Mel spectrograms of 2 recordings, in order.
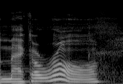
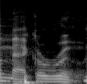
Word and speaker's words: macaron: In a movie that acknowledges that Milk Bar exists, I can't believe that three times in a row they pronounce the cookie that is called a macaron as a macaroon.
